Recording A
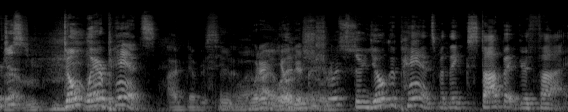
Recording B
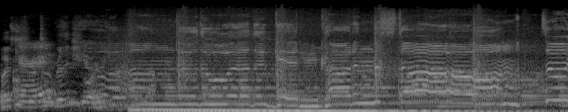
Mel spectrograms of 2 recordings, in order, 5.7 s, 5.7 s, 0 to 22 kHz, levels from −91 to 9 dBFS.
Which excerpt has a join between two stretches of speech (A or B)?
B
